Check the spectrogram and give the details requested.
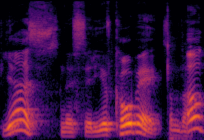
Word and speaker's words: Kobe: in the city of Kobe oh Kobe beef oh it's Kobe not Kobe Kobe beef that's good to know I'm sure my pronunciation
